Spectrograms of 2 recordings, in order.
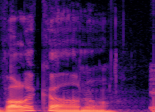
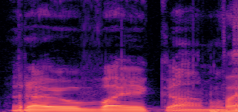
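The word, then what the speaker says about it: Rayo Vallecano: Uh, tak eh, já jsem tady, já tady mám zapsaný Valkáno. – Jo, já Fakt? taky, já taky. A dokonce jsem si doma uh, zjišťoval výslovnost a je to Rajo Vajekáno.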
